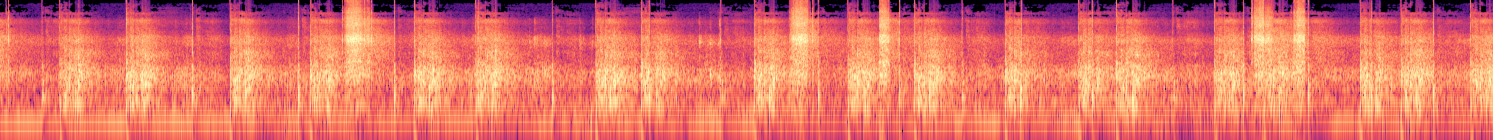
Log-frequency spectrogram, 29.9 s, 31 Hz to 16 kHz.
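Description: Lesli All Inclusive 120 fireworks battery firing a continuous run of shots, roughly one a second, each a sharp bang followed by a fading burst.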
